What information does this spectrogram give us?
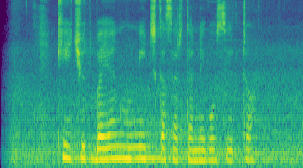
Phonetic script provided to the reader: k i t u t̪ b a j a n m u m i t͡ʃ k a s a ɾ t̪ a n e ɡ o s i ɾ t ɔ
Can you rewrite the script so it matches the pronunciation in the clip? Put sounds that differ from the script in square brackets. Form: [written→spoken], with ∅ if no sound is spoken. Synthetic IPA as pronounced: k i [t→t͡ʃ] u t̪ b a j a n m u [m→n] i t͡ʃ k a s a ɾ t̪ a n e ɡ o s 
